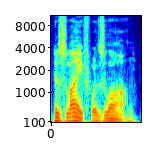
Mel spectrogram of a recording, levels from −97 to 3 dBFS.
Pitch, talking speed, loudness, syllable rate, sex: 95 Hz, 175 wpm, -16 LUFS, 3.2 syllables/s, male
